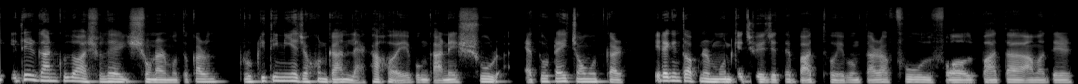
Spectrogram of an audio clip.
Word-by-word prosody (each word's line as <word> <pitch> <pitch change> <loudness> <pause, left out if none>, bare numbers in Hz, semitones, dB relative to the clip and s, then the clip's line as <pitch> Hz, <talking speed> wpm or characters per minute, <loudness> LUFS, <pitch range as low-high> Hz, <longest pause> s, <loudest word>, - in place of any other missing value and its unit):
এদের 220 +9 +1
গানগুলো 165 -1 +1
আসলে 125 +1 +1 0.3
শোনার 110 -3 +3
মতো। 105 +1 -4
কারণ 125 -1 +1 0.3
প্রকৃতি 125 +8 0
নিয়ে 165 -1 +3
যখন 130 +1 0
গান 110 +1 +3
লেখা 100 +6 -2
হয় 90 - 0
এবং 105 +1 -4
গানের 105 +3 +1
সুর 125 -3 +2 0.4
এতটাই 135 +5 0
চমৎকার, 125 -3 +1 0.4
এটা 175 - +6
কিন্তু 165 -2 +1
আপনার 135 -3 +2
মনকে 120 0 +3
ছুঁয়ে 115 -3 0
যেতে 110 +1 -2
বাধ্য 105 +2 -1 0.2
এবং 105 +1 -4
তারা 105 +2 0
ফুল-ফল, 105 -2 0 0.2
পাতা, 105 +1 0 0.2
আমাদের 105 0 -2
115 Hz, 160 wpm, -22 LUFS, 105-130 Hz, 0.4 s, এটা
